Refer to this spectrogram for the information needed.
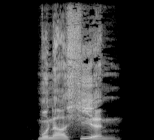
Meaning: plural of Monarchie
- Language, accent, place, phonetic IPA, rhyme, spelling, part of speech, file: German, Germany, Berlin, [monaʁˈçiːən], -iːən, Monarchien, noun, De-Monarchien.ogg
